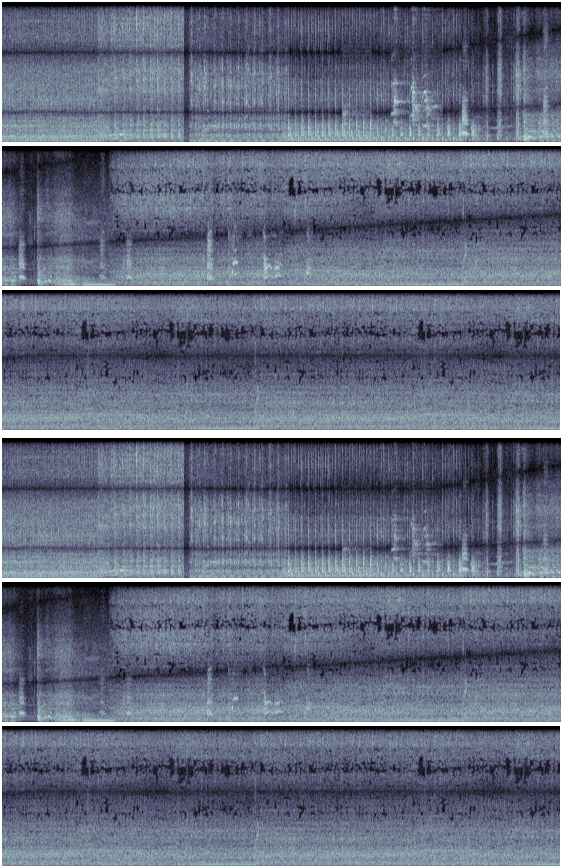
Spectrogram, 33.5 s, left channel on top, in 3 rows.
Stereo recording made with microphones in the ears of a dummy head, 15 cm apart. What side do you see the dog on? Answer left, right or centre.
left.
